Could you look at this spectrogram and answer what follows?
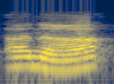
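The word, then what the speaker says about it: أنا: me whom you know is written as Ana but you never pronounce that alif you just say as if there is no alif there Al and with why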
